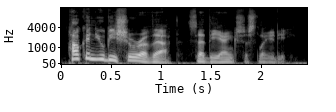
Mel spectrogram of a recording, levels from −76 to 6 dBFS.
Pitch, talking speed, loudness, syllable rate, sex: 130 Hz, 270 wpm, -21 LUFS, 6.4 syllables/s, male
